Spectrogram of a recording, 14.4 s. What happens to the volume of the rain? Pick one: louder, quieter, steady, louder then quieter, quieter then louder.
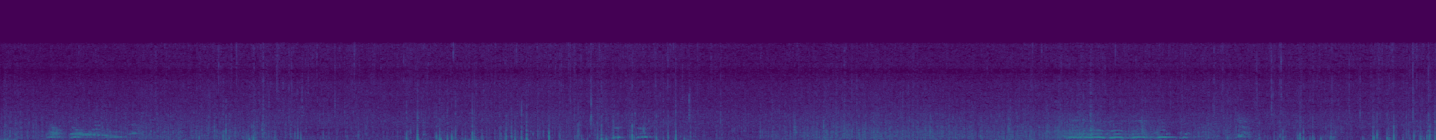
steady.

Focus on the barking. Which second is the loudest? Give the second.
11 s.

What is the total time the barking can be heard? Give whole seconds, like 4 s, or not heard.
4 s.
